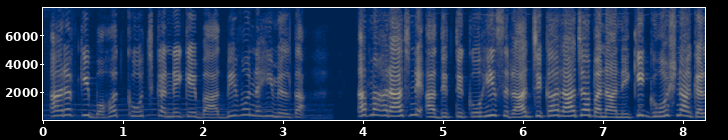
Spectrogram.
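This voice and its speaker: A woman's voice: sits high, fairly bright tone. A woman narrator reading a scripted children's moral story.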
